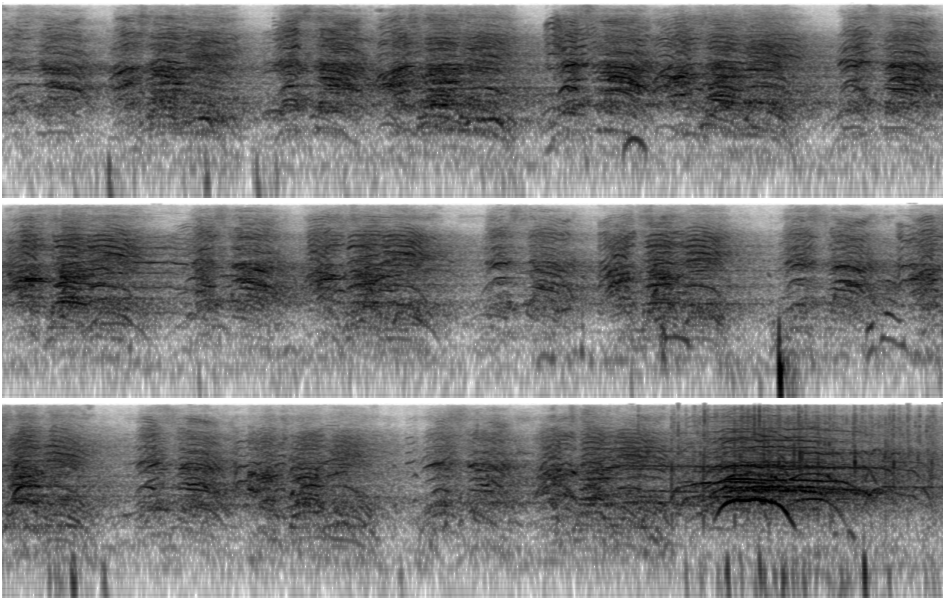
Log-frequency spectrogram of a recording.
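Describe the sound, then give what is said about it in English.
A large youth camp crowd chants loudly in a steady, repeated rhythm, the two halves of the room alternating short bursts of massed voices to call out a man's name, swelling louder toward the end with some cheering mixed in. “So if this side of the room could do Mr. and this side do Altrogi until he comes out”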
